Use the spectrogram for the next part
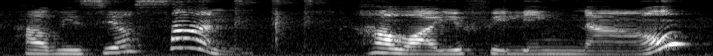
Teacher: So the rising tone shows politeness or friendliness.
